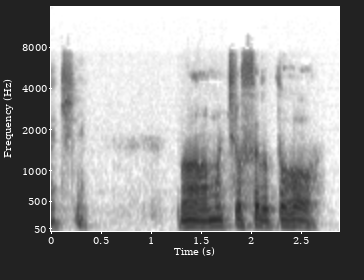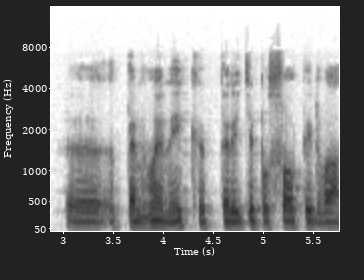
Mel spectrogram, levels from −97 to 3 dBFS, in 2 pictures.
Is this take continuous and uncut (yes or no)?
yes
